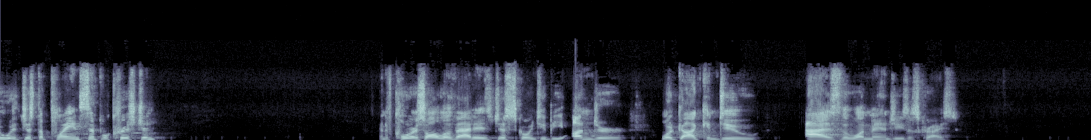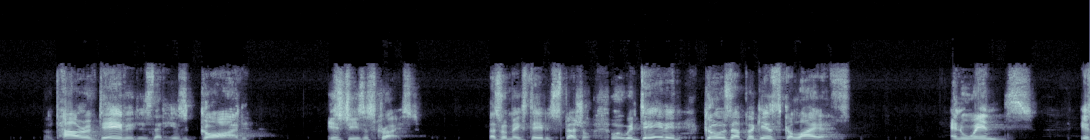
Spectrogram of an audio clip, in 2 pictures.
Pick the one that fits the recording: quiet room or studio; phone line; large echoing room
large echoing room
